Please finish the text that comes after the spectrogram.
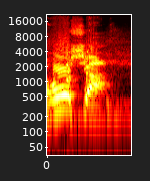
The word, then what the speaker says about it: Rosa: got Carlos Eduardo Rosa if you a fan of Portuguese you pronounce it HOSA Tado comes from fla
